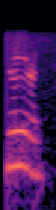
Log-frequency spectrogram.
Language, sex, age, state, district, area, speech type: Urdu, other, 18-30, Uttar Pradesh, Mau, urban, conversation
